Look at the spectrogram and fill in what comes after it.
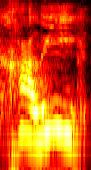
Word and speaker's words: Khaled: And we was telling her about DJ Khaled, and she was telling us how you pronounce Khaled properly. And it was like all in the throat. She was like, Khalid.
